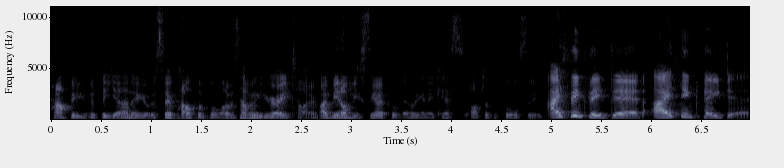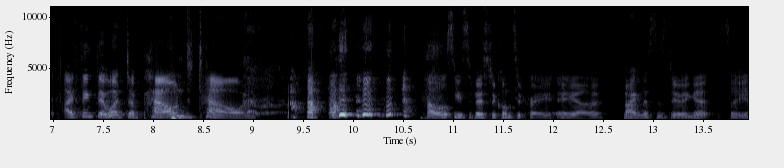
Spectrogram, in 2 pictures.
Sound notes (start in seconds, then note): 8.9 laughs; 9.2 all laugh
